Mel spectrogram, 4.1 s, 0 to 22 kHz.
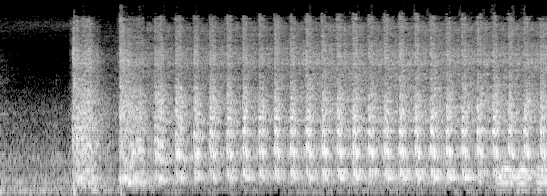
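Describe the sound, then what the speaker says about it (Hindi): A 2013 Toyota Hilux with a misfiring problem cranks and catches, then settles into a loud, close, rhythmic idle with a clearly pulsing beat. "गाड़ी स्टार्ट हो गया"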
